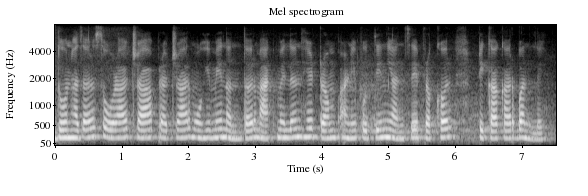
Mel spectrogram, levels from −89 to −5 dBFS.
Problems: none marked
